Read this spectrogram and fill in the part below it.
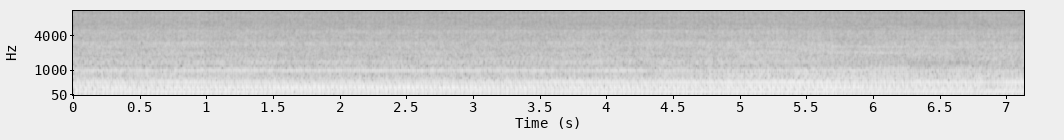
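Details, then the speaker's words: Murray rear-engine rider mower with a roughly 30-year-old engine that is very hard to start: it chugs steadily at about 220 pulses a minute with slight unevenness. Runs rough; owner wonders if compression is low. "so I think it's got a little bit of work to do to get it running right as well but obviously it is running wonder if it's a little low on compression or something"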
